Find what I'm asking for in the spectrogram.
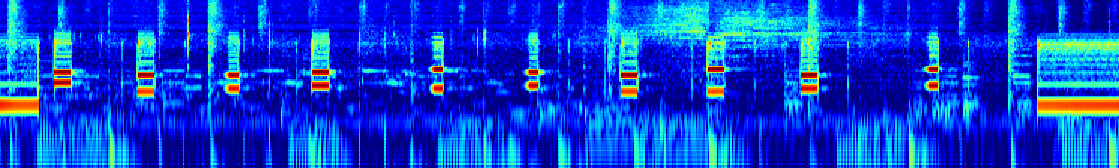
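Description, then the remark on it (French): A phone keypad dialing a number to call someone: a brief steady tone, then about a dozen crisp touch-tone beeps in quick, slightly uneven succession, ending as another steady tone starts. Clear, with no talking. “Voilà, donc j'ai mis le téléphone. Je vais appeler quelqu'un maintenant.”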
